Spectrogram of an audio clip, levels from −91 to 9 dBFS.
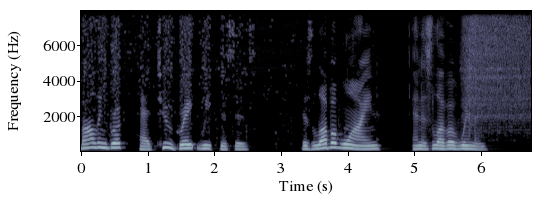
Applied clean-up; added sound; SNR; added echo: classical method spectral subtraction.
